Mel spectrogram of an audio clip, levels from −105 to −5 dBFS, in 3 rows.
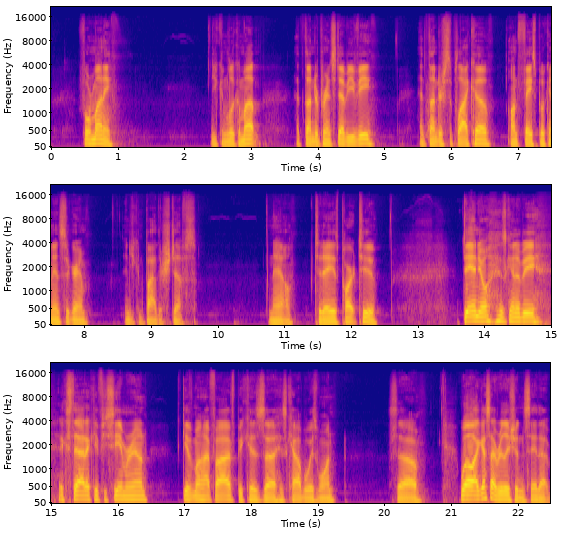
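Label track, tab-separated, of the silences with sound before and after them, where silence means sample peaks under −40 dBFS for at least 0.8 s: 0.980000	2.350000	silence
9.660000	10.730000	silence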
